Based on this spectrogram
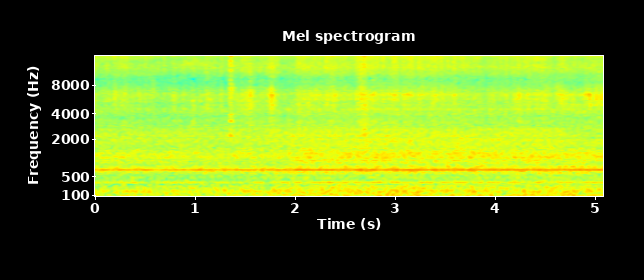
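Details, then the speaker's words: Gas furnace, recorded close to the burners at startup: a heavy, steady low rumble under a faint constant tone through the firing cycle. The inducer is suspected of failing bearings; unclear whether the noise is the burners. Cause unconfirmed. "yeah you hear that like that's awful sound I'm not sure if that's just the I'm sure if that's the burners or or what"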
